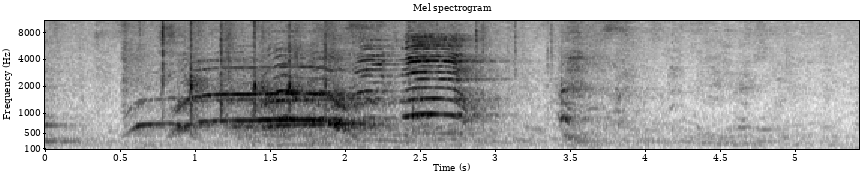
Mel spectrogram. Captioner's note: audience applauds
